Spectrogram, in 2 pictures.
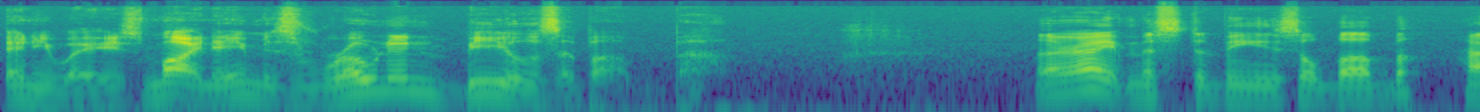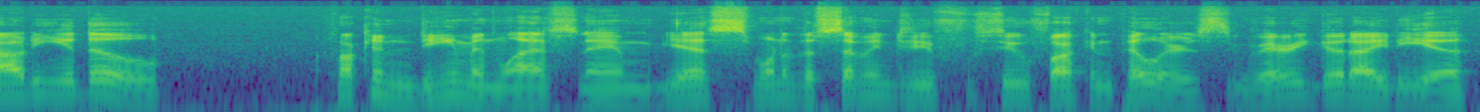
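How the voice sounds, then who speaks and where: Male online host, bright and unhurried delivery, casual mocking read-aloud, profane, incredulous reactions. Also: mid-range voice, lively intonation. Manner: foul-mouthed, incredulous, breaks off to react. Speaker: host reading fan fiction aloud and commenting.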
